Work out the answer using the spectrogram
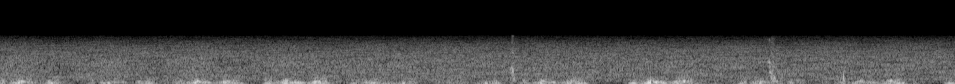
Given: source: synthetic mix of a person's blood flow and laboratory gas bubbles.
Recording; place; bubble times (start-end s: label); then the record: Doppler ultrasound of blood flow; precordium
5.09-5.18 s: bubbles
7.67-7.83 s: bubbles
8.39-8.48 s: bubbles
From the record:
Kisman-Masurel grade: 122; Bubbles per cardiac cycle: 1 to 2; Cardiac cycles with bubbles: 10 to 50%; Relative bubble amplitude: moderate (0.250 to 0.450); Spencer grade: 2 (many but less than half of the cardiac periods contain bubble signals, singularly or in groups); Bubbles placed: anywhere in the cardiac cycle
